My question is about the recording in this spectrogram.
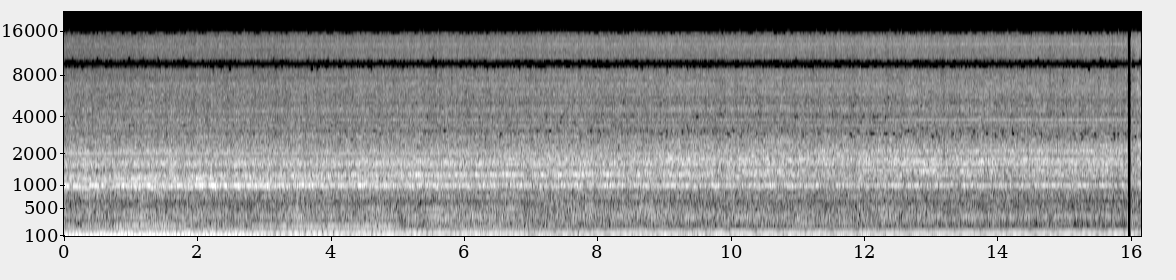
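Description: Husky HKJ10 electric water pump running with a steady motor hum as it pressurises the system under its newly fitted pressure switch.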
